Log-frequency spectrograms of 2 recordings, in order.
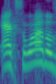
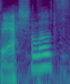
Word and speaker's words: axolotl: and then Minecon went on and they're like axolotls are being added to the game I was like wait aren't those things pronounced ashalotes and I was like a shovels or something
